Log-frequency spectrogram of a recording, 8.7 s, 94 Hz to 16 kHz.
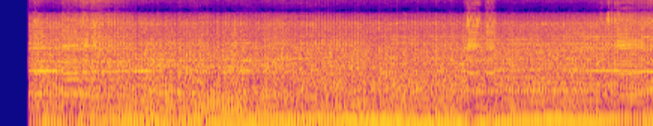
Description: Here's a noise my John Deere 300 Is making. It only does this when moving the hydro lever forward, with the engine at full RPM.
